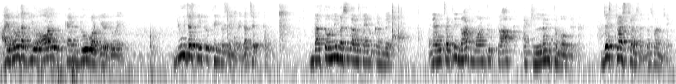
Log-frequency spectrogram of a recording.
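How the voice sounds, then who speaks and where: A male math teacher in a classroom, cracking jokes and urging his students to trust themselves. His voice sits fairly high for a man. It echoes heavily, picked up from a distance. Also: animated, moderate pace, a little mellow, slight background noise. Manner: joking, motivational, addresses class directly. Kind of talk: classroom lesson.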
